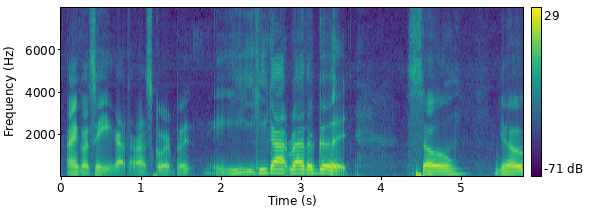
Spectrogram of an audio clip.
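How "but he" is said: usual speaking voice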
